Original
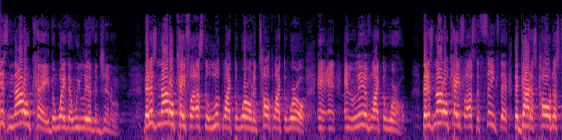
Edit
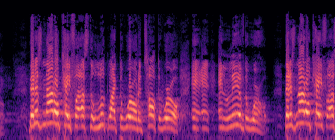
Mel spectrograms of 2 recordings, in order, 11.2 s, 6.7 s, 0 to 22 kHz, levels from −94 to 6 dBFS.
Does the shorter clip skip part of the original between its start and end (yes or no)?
yes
